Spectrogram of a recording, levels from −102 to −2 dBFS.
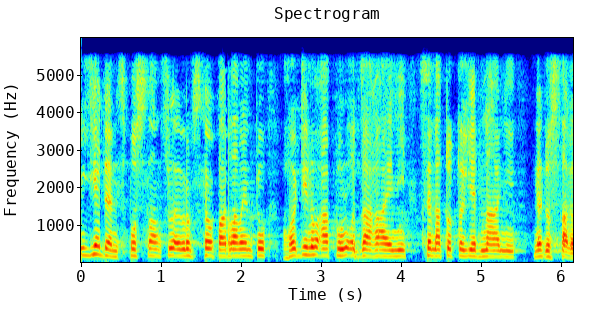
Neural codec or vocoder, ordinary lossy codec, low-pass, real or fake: codec, 16 kHz in and 24 kHz out, 1.1 kbps, FireRedTTS-2 codec; AAC, 48 kbps; 5.4 kHz; fake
